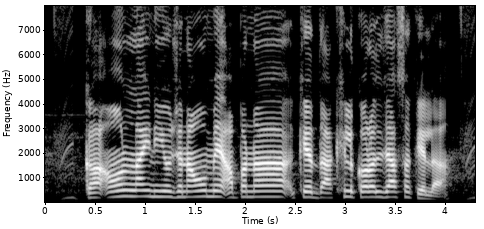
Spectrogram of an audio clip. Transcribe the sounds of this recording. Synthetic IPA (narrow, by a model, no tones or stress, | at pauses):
kaʔɔnlajinjod͡ʒnaomeəpnaked̪akʰilkəɾəld͡ʒasəkela̰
